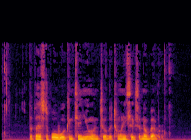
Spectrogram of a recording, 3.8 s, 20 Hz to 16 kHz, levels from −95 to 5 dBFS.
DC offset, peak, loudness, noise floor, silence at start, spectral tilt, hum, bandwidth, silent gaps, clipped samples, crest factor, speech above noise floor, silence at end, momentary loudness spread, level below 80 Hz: under 0.1%; -4 dBFS; -19 LUFS; -46 dBFS; 0.6 s; -7 dB/octave; none; 11.5 kHz; none; under 0.1%; 16 dB; 28 dB; 0.6 s; 7 LU; -46 dBFS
